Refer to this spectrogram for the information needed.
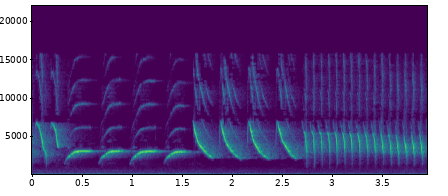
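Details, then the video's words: Singing canary played to make other canaries respond: rising whistled notes, then strong descending sweeps, ending in a rapid, even, buzzy trill. "Pancingan kenari biar gacor"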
